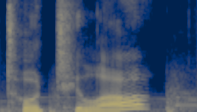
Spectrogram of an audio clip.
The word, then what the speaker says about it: tortilla: Well, J makes a H sound in um in in Spanish and the double L's are usually silent. Like tortilla is in tortilla and paella has a double L in it too that you don't pronounce.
